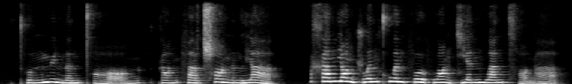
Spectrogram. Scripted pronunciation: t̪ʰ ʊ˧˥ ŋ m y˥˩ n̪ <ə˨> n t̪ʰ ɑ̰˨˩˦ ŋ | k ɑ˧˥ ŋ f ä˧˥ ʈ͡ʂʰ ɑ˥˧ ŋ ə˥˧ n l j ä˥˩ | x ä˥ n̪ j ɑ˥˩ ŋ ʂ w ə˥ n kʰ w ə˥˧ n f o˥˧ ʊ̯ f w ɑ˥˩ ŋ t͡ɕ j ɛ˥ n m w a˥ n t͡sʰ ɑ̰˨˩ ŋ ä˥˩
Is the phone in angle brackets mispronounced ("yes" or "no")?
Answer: yes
